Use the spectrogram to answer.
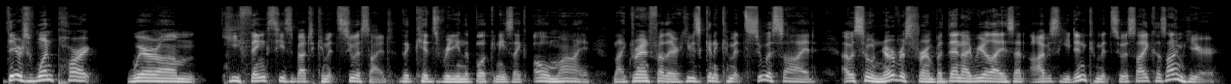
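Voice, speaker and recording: A man's voice: mid-range voice, a little fast, few pauses. A man co-hosting a podcast over a voice call, talking casually in a mild, somewhat hesitant, informal way. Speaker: podcast co-host. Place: remote voice call.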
